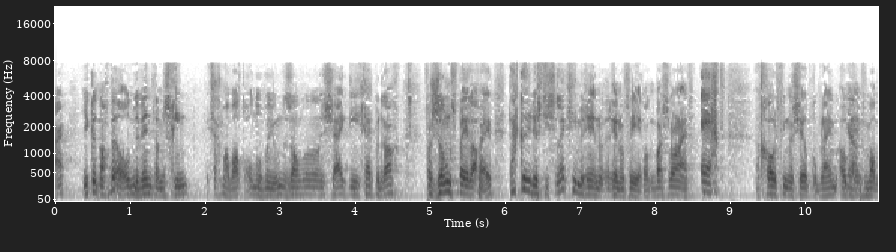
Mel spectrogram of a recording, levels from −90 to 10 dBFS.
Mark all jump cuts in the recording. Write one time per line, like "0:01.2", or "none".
0:01.0
0:03.5
0:05.6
